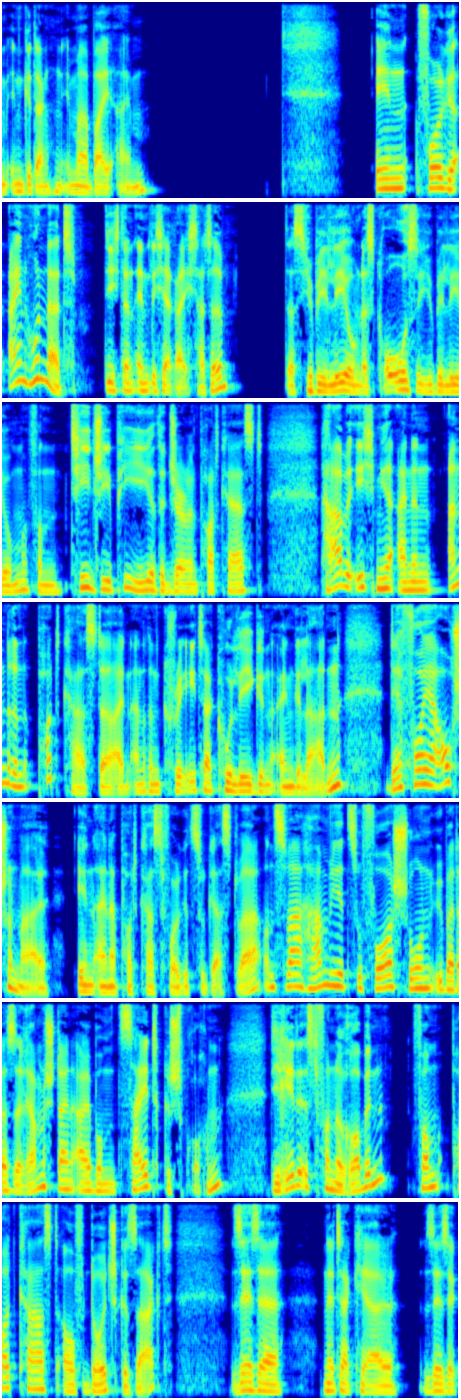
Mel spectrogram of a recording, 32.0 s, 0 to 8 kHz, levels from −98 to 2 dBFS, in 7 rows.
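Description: No technical faults can be heard anywhere in this speech. The sound has come through a call's microphone processing, which trims away the lowest bass and leaves nothing above 8 kHz.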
